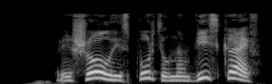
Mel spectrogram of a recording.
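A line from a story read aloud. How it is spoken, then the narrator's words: Grumbling. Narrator (Russian): заворчал Кирилл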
